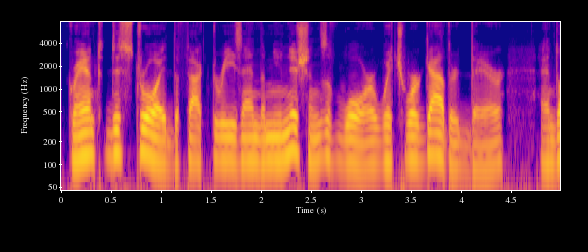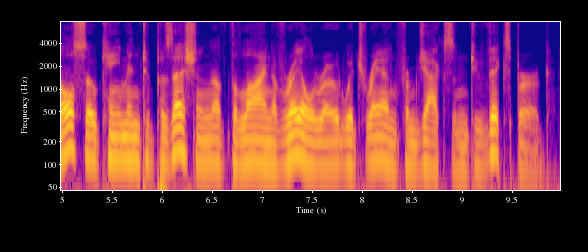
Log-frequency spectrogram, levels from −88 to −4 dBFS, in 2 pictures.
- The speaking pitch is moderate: No, low, 110 Hz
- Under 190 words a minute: Yes, average, 175 wpm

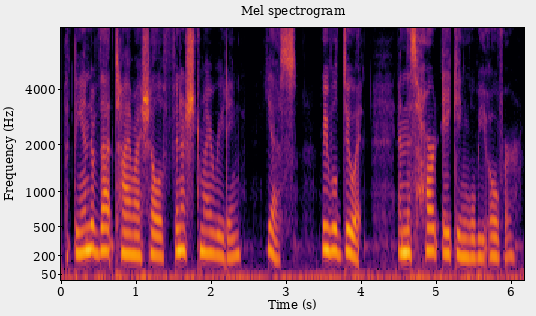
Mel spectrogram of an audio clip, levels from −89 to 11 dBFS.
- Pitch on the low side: No, high, 210 Hz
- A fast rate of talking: Yes, fast, 225 wpm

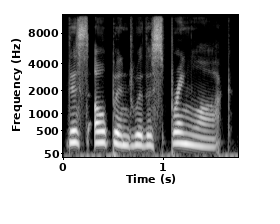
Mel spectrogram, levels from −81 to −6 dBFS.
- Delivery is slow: No, fast, 205 wpm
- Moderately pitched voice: No, high, 205 Hz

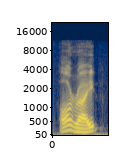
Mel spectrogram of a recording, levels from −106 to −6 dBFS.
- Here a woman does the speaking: No, male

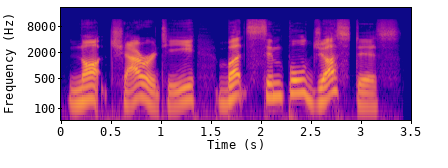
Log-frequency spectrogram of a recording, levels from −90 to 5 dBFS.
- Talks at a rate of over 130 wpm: No, slow, 85 wpm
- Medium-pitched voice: Yes, medium, 155 Hz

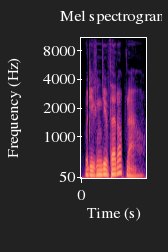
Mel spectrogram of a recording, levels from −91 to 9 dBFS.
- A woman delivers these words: No, male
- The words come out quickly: Yes, fast, 320 wpm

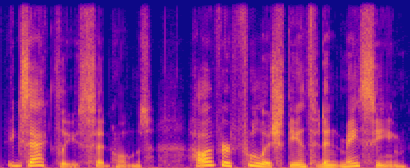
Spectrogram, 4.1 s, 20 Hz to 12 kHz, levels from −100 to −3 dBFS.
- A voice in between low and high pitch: Yes, medium, 180 Hz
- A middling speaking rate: No, slow, 130 wpm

